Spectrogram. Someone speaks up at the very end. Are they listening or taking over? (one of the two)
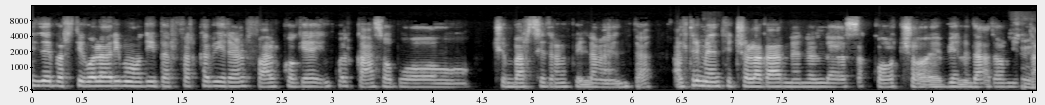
taking over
